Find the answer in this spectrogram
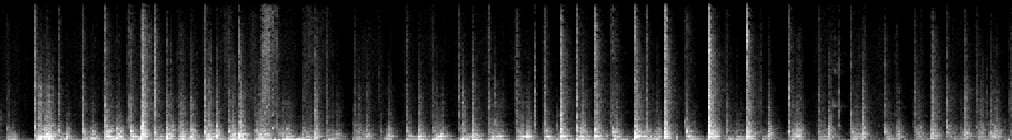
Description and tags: We can listen sounds recorded at school.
